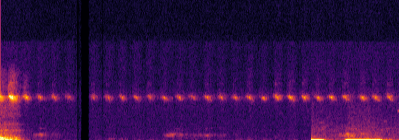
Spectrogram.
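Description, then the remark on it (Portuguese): A cricket chirps steadily in a rapid, even pulse, fairly faint and continuous throughout, with brief low rumbling noises at the start and near the end. “Tem um, um, um grilo aí na.”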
